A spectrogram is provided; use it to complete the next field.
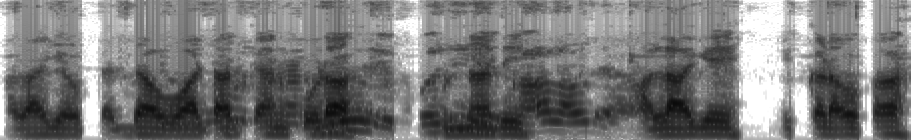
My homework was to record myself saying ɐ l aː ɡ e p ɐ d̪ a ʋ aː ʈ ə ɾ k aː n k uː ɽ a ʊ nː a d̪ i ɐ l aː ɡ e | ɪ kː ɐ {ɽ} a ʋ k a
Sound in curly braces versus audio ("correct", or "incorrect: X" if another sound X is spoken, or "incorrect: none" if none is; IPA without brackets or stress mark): correct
